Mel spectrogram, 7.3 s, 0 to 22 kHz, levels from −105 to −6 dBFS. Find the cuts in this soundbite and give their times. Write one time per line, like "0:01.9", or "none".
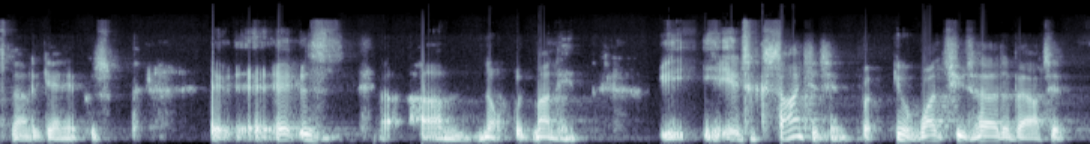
0:02.5
0:04.3
0:05.7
